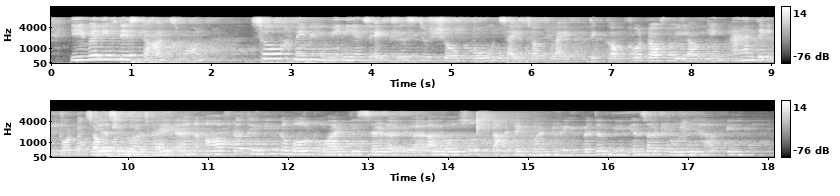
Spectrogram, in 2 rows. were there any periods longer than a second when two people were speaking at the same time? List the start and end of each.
9.6-10.8

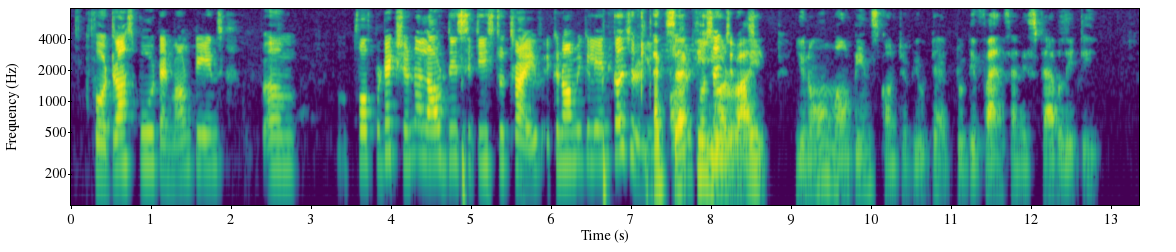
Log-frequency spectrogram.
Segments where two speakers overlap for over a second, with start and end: 7.3-8.5

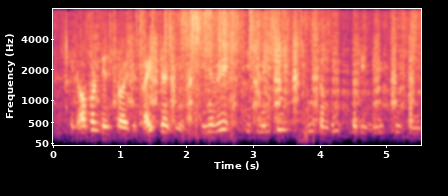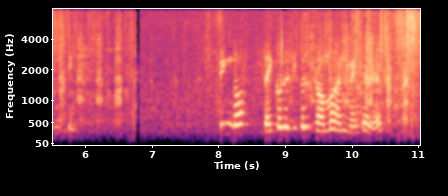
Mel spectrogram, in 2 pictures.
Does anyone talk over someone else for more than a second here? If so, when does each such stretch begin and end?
none

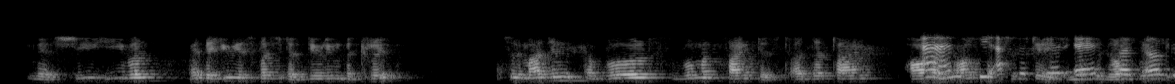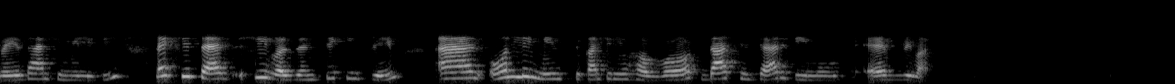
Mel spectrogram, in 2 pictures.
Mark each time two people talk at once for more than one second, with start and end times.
9.2-11.8

